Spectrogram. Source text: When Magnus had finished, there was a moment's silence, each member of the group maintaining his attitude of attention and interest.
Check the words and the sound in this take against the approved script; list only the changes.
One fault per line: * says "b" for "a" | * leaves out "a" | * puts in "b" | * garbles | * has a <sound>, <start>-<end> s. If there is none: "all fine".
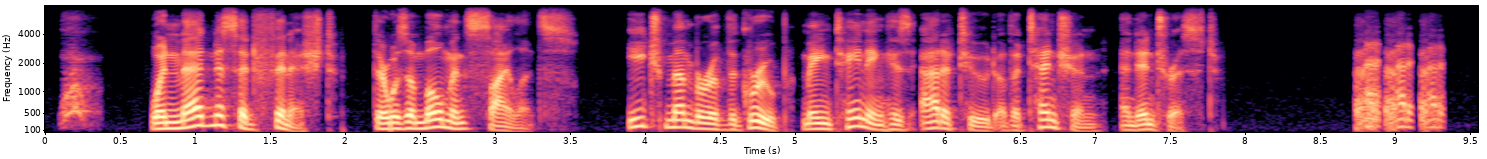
* has a bark, 0.1-0.4 s
* has a laugh, 8.7-9.3 s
